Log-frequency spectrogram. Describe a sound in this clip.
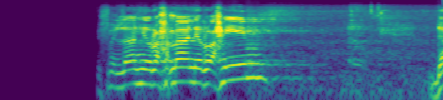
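A middle-aged man speaks calmly into a microphone nearby.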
